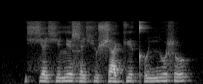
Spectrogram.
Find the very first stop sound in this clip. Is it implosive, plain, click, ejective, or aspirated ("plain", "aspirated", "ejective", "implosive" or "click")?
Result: plain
